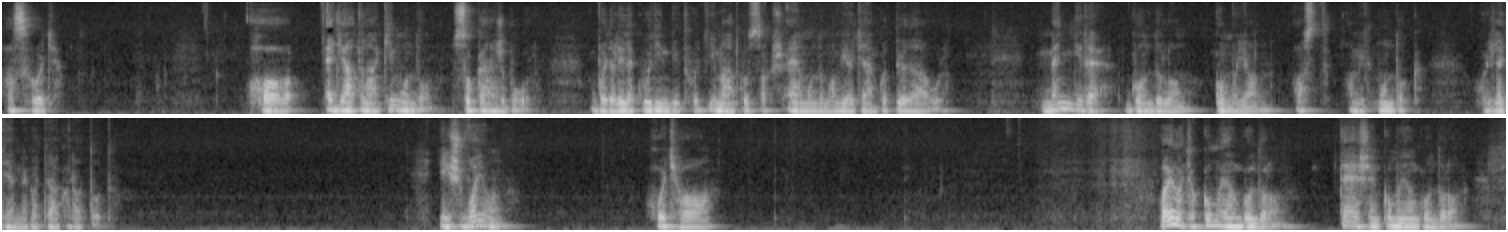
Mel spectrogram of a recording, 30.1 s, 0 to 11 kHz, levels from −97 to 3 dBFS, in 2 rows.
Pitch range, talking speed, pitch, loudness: 110-130 Hz, 80 wpm, 120 Hz, -24 LUFS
